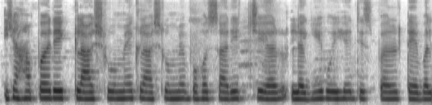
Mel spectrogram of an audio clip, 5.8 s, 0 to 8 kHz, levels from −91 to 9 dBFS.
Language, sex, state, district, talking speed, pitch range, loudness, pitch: Hindi, female, Haryana, Rohtak, 175 wpm, 195-205 Hz, -16 LUFS, 200 Hz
